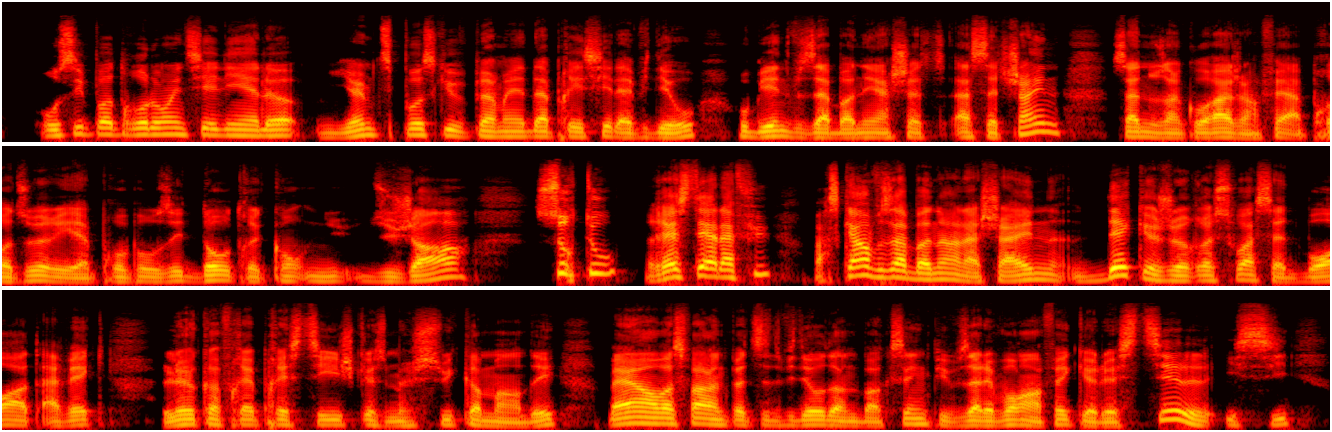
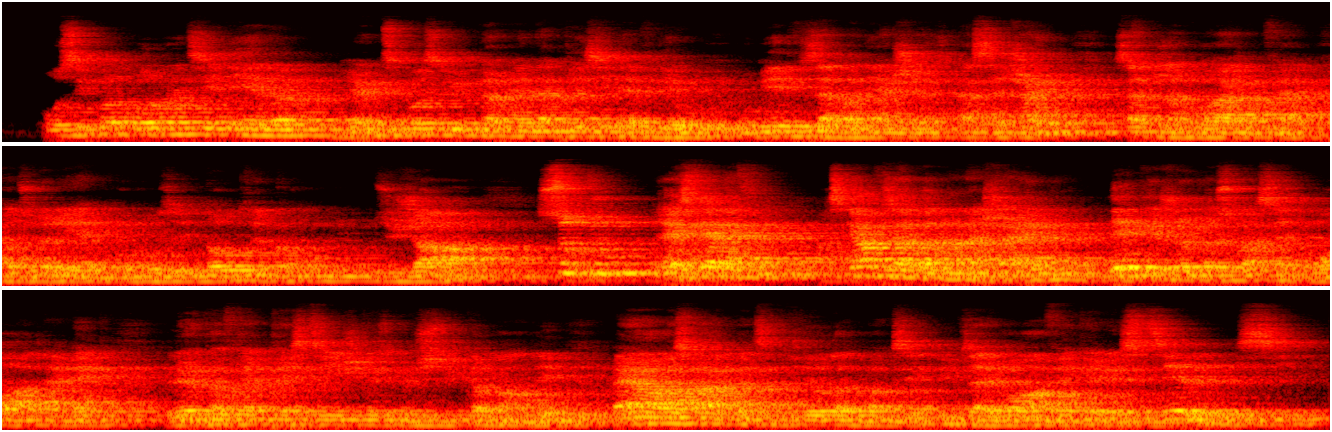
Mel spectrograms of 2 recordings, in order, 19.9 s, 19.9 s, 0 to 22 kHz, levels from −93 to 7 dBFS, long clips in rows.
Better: first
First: none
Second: room echo; strong; dies away in 1.7 s // off-mic speech; far

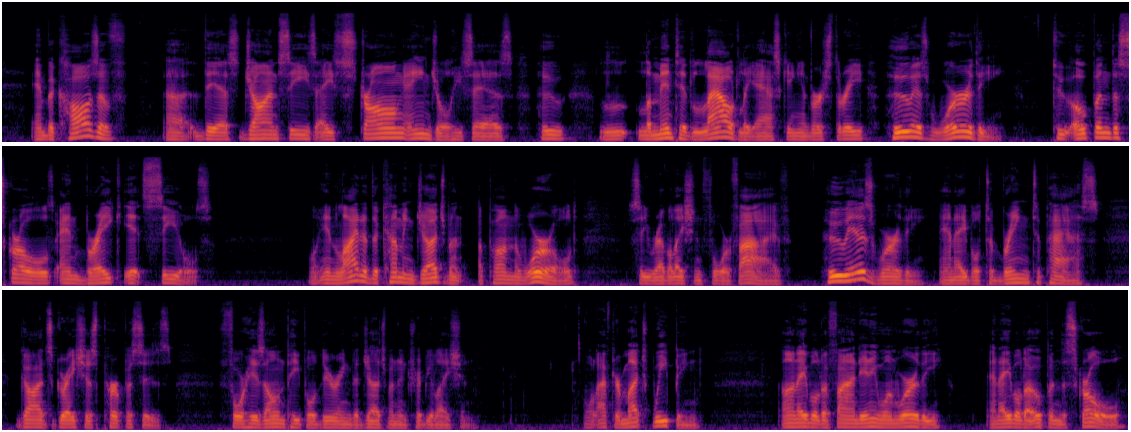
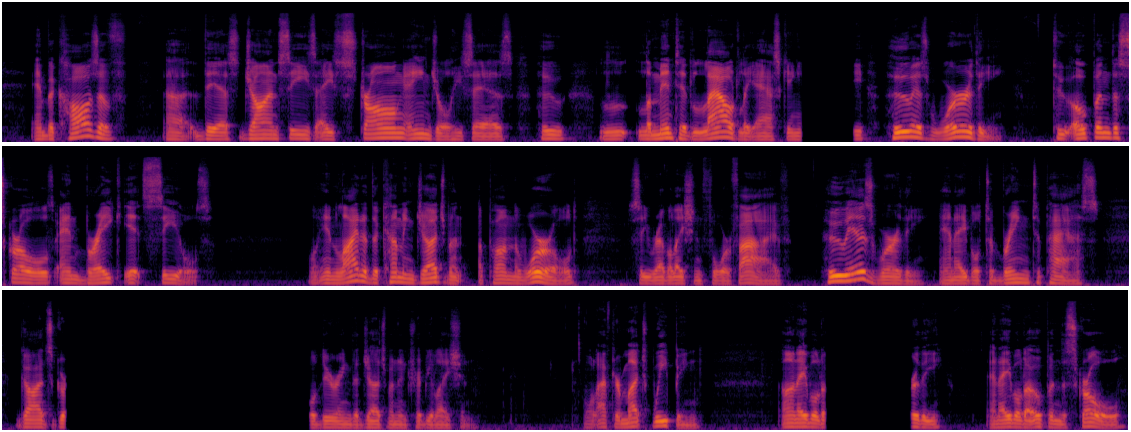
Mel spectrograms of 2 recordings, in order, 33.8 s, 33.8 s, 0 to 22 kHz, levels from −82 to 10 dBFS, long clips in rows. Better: first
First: none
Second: audio cutting out; at 8 s for 0.5 s, at 23 s for 2.5 s and at 31 s for 1 s

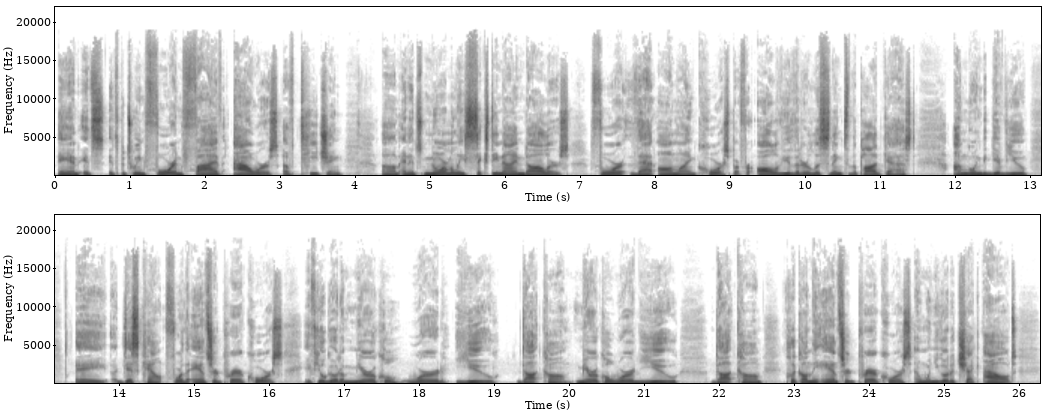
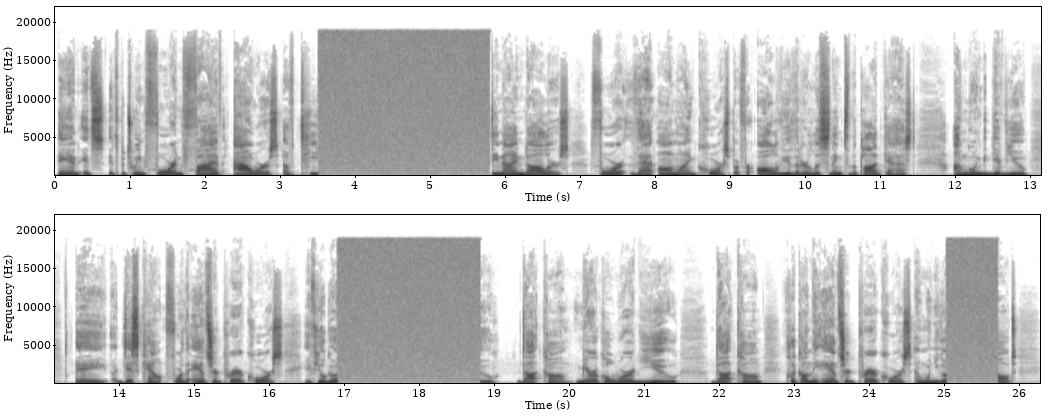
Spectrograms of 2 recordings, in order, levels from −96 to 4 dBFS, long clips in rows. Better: first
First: none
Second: audio cutting out; filled with static; at 3.5 s for 2.5 s, at 17 s for 2 s and at 25 s for 0.5 s

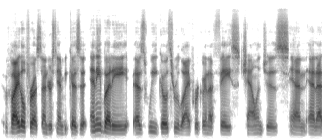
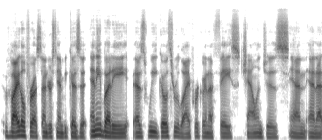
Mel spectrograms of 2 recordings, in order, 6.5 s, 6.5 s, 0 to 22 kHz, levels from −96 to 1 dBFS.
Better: second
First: thin; very; fading below 400 Hz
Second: none

